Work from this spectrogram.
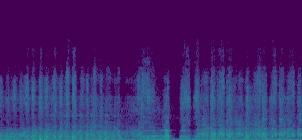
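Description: A soft cotton cloth rubs the outer side and inner collar of a hollow, empty black pebbled-leather Tod's driving loafer held in a gloved hand. The sound is a steady, muffled rubbing and swishing, mostly low with little brightness, with a brief sharp tick early on and a short quiet gap midway before the rubbing resumes.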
